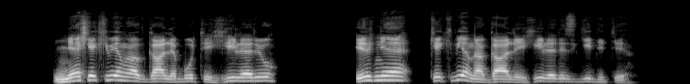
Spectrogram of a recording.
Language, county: Lithuanian, Panevėžys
